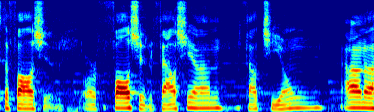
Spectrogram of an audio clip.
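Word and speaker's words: Falchion: fall shooting or Falcon falcion falcion I don't know how to say it it echoes they say fall Shin Like fall chin falchin so that's how I say it generally anyways this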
